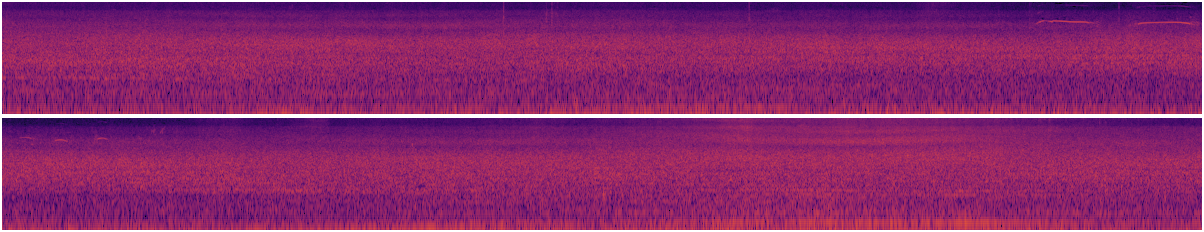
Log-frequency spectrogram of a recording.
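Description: Steady road traffic noise from a multi-lane highway, a continuous low rumble and tyre hiss, swelling louder for a few seconds near the end as heavier traffic passes. A few short high chirps, likely a small bird, come about halfway through.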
